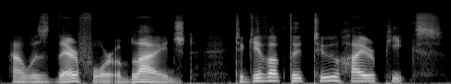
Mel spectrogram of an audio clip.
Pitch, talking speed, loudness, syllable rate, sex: 125 Hz, 145 wpm, -19 LUFS, 4.3 syllables/s, male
